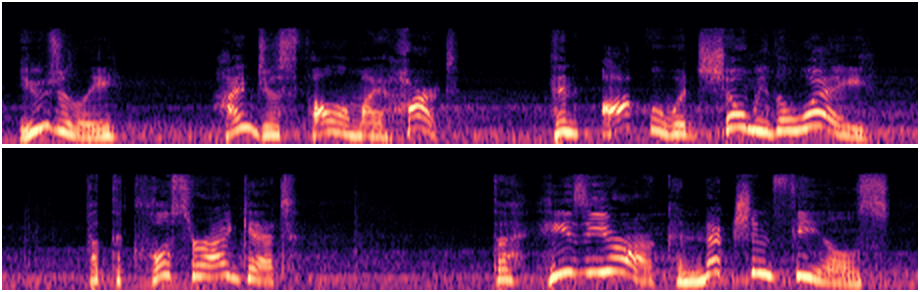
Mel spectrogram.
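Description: A man voicing a small, gentle, earnest heroic cartoon mouse in a squeaky falsetto for a video game cutscene. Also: sing-song, measured pace, pauses often, soft background music, heavily acted. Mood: wistful.

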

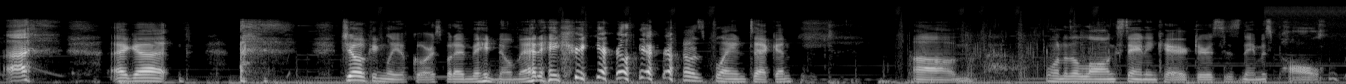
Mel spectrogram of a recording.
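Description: A man's voice: medium pitch, expressive, takes it slowly, vocal fry, long pauses, bright, forceful tone, faint music behind. A man streaming a game with friends, talking casually, playful and laughing often, with a groggy voice. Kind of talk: casual gaming stream chat.

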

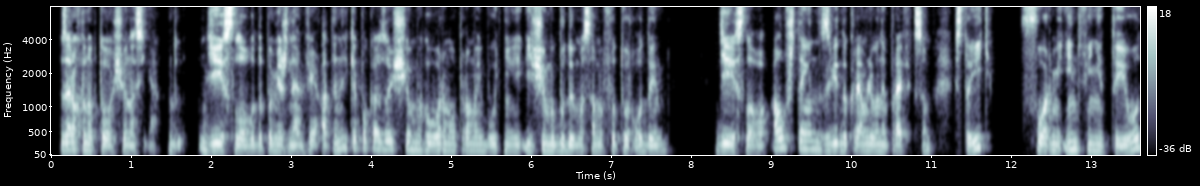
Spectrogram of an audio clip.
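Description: Male language teacher, patient explainer, mid-pitched, walks through slides and drills example words slowly. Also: a little mellow. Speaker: German teacher. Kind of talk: slide-based grammar lesson.

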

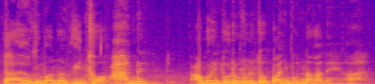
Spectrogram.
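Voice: medium pitch, animated, fairly quick, darkish tone, slight background noise. Blunt, teasing math teacher in class. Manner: blunt, teasing banter with students. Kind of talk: casual classroom lecture.

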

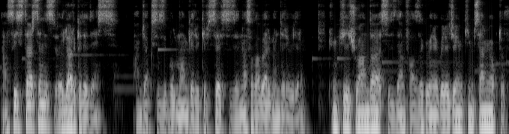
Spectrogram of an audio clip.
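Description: Man reading a concerned nobleman, low and dark, earnest. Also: fast, slightly rough, soft background music. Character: worried noble marshal, older man.

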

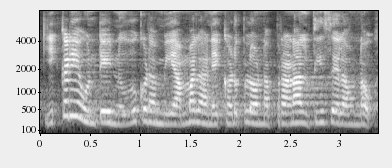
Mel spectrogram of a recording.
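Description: A woman's voice: a little high, fairly even intonation, brisk, close to an everyday voice. A woman voicing a furious man who threatens and rebukes his wife's family, in a roomy hall. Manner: harsh, threatening. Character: furious brother-in-law threatening his wife.

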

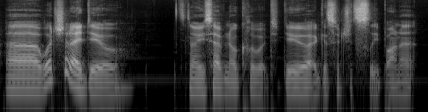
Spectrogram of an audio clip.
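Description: This young man hosts a let's play, chatting casually and cracking jokes over the game while reading its lines aloud in an animated way. His fairly low voice moves quickly, with a clear, resonant tone and no room sound.

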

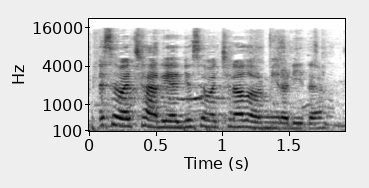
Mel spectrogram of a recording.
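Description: Woman game streamer, high and bright, chatty and teasing, light music under her voice. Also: racing. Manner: chatty, teasing, calls viewers "hermano". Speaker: gaming livestreamer. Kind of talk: casual live-stream chat with viewers. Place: home room with her cat nearby.

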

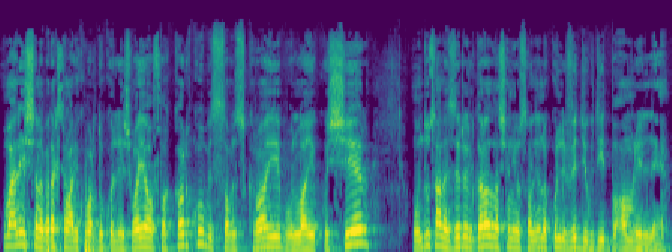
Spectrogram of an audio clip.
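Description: A man with an Egyptian Arabic accent teaching children English phonics, drawing out each sound in slow drills between friendly, chatty asides. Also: medium pitch, warm tone, breathy edge.

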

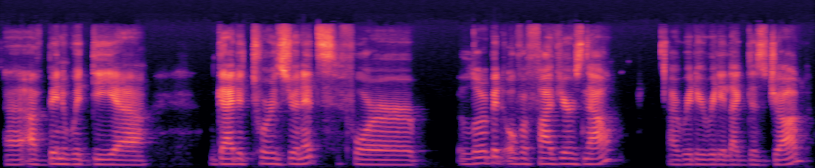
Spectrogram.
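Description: A man's voice: mid-range voice, unhurried. A man from Senegal, a tour guide, introducing himself on a video call with many uhs. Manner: flat, steady delivery with many uhs. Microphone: laptop video call.

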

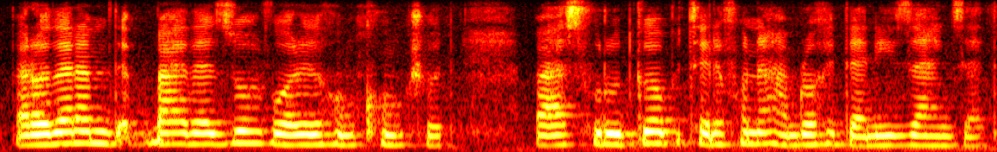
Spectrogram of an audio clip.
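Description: A woman reading a first-person memoir as an audiobook narrator, in a measured, even way. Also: medium pitch. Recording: dull lo-fi audio with faint hiss.

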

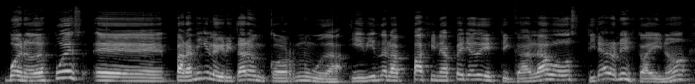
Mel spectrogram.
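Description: A man with a Rioplatense Argentine accent hosts a casual video commentary. His voice sits high for a man, and he sounds sarcastic and mocking throughout. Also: expressive, moderate pace. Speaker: commentary channel host.

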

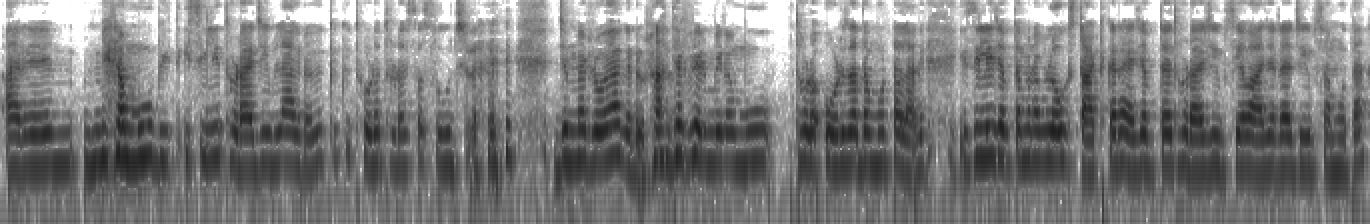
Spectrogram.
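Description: A woman's voice: medium pitch, level tone, a little fast, a little mellow. A woman in her thirties with a Haryanvi accent, chatting casually to her phone camera at home in a homely, laughing way. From Haryana, India. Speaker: vlogger. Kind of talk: casual vlog talk to camera. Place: indoors at home, seated. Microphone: phone held at arm's length.

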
